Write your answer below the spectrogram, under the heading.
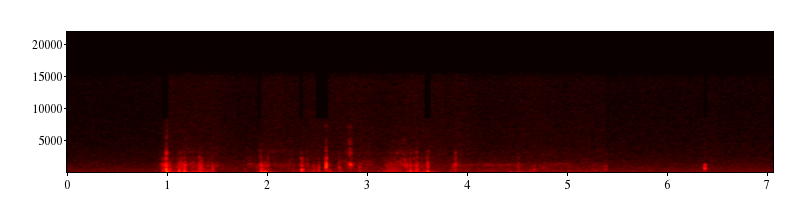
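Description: Movement and handling noise on a chest-worn action camera: a cluster of irregular knocks, rubs and low thumps starting about a second in and dying away after a few seconds, then a single click near the end.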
